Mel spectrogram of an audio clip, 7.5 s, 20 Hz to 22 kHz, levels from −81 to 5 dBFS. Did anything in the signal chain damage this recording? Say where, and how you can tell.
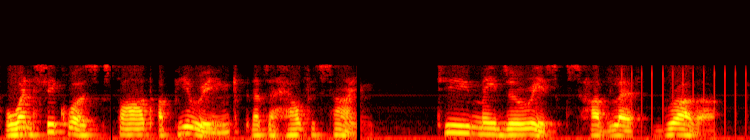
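Yes. The first damage is in the network stage, packet loss filled with silence. At 1.10 to 1.12 s, just before "appearing that's a healthy", the speech drops out for 20 ms, and at 3.56 to 3.60 s, right after that phrase, it drops out again for 40 ms. Both gaps are dead silent with hard edges. The lengths fit 20 ms packets, one lost and then two in a row, with the receiver playing silence instead of concealing them.

The second fault is a train of clicks from 6.21 to 7.46 s, starting after "major risks have". It is a regular ticking of about 9.7 clicks a second, around fifteen in all, each much the same shape and peaking about 5 dB above the speech. The clicks sit on top of the sound and do not cut it. That steady, mechanical pace points to a likely cause in the analogue wiring or interface stage, such as interference from nearby equipment or a faulty connection or power supply. 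All of this rides on G.711 telephone-band audio, which carries nothing above 4 kHz.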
